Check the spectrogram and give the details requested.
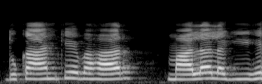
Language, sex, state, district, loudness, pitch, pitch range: Hindi, female, Madhya Pradesh, Bhopal, -13 LUFS, 255 Hz, 240-265 Hz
